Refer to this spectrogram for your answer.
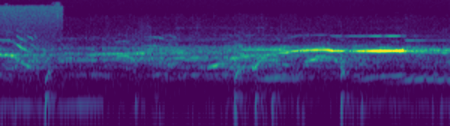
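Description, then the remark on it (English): A bull elk makes low, throaty glugging grunts in short bursts of quick pulses, as bulls do when herding up the cows, over a steady thin whine and rising squeal-like tones, with no talking. “hear that glugging sound?”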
